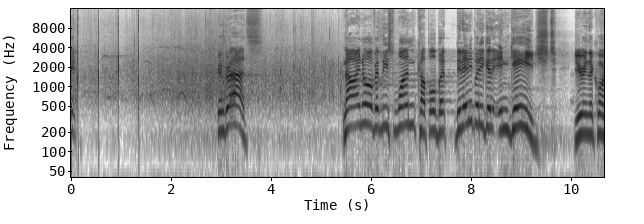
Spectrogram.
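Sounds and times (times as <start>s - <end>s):
faint cheering: 0.0s - 3.4s
audience applauding: 0.0s - 6.2s
speech: 2.9s - 3.9s, 5.4s - 10.6s.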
